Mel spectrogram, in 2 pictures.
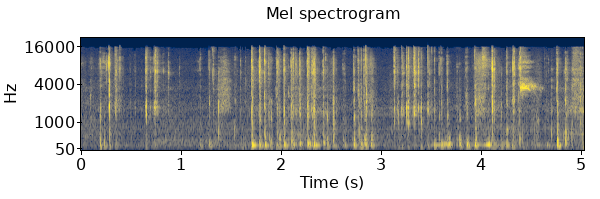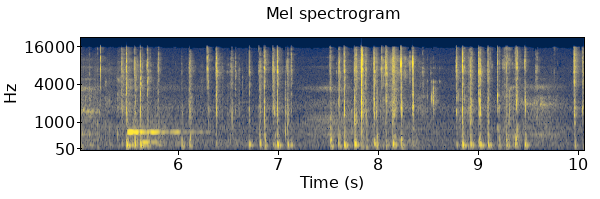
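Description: Typing on a computer keyboard: runs of quick key clicks broken by short pauses, as a line of code is entered.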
